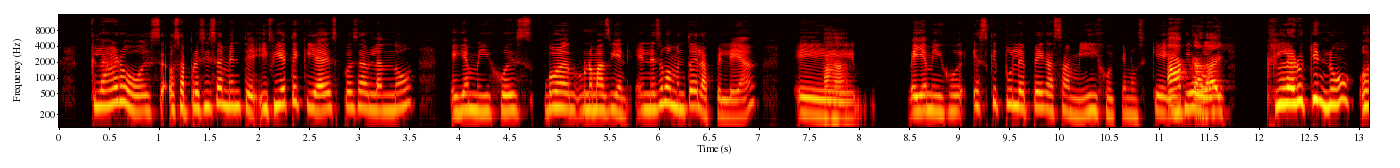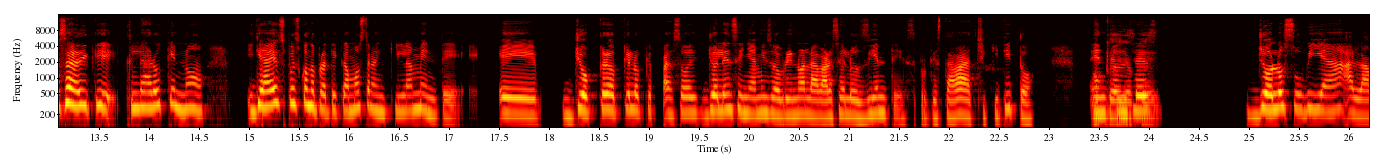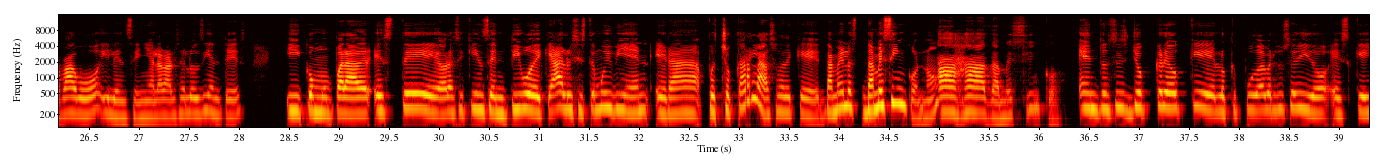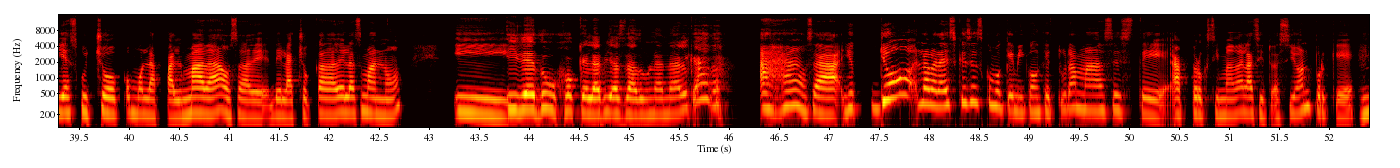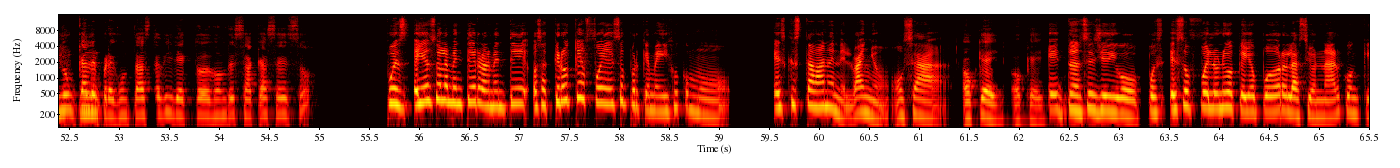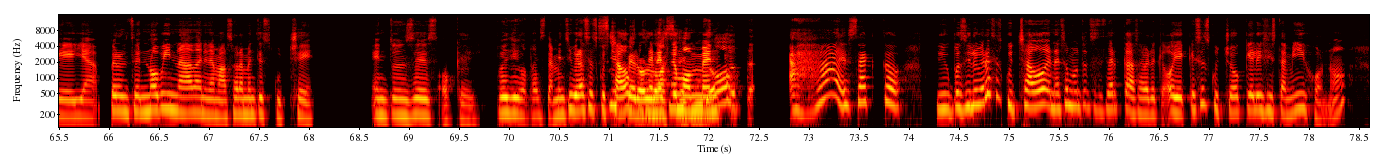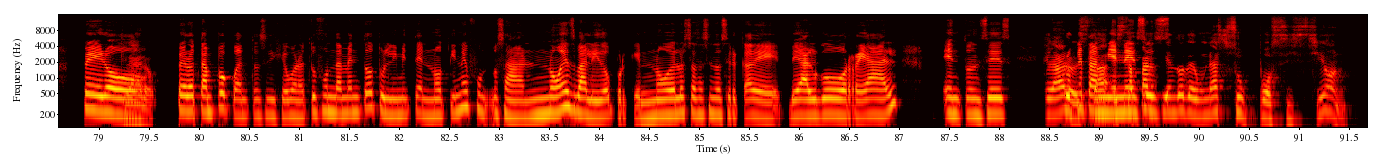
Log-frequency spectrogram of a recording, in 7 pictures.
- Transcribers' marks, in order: none
- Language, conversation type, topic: Spanish, podcast, ¿Cómo explicas tus límites a tu familia?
